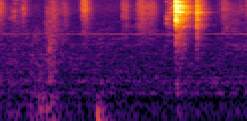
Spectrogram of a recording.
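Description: Utensils clink against a bowl as a honey mustard salad with horseradish is stirred, with a few sharp close knocks and scrapes amid quiet handling.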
